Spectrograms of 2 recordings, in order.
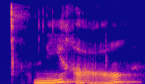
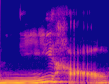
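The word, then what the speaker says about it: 你好: La première, c'est pour ni hao, le ni, normalement c'est un 3e ton, ni. Mais quand il y a 2 fois 3e ton, le premier se transforme en 2e ton.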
